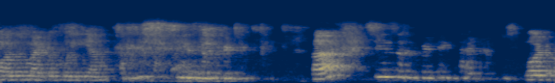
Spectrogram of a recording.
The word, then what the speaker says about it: onomatopoeia: Spelling देखो आप, it's not onomatopoeia. Okay? The O is silent. You're laughing at the wrong pronunciation. I imagine someone saying onomatopoeia.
